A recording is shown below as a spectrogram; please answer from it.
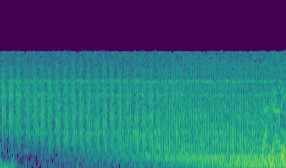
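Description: Buzzing electronic synthesizer drone of a hip-hop backing track's intro, a thick steady stack of tones that grows slowly louder.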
